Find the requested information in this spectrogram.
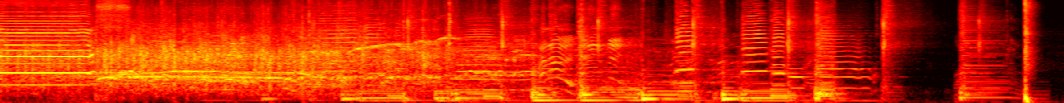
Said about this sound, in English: They sounded better. They were in time with you, definitely. My time. Yeah. I mean, you know, it's just claps, isn't it?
